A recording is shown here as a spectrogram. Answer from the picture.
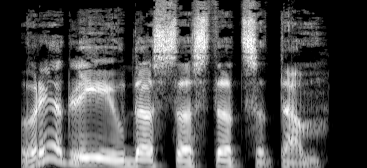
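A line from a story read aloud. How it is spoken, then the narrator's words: Gloomy reply. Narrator (Russian): уныло ответил Равенель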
